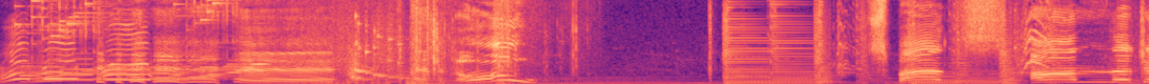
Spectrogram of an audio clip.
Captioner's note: laughing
